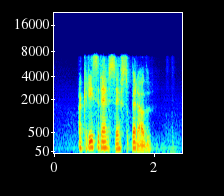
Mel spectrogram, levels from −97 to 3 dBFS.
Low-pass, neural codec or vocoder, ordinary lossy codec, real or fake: 7.2 kHz; codec, 16 kHz, 0.5 kbps, X-Codec, WavLM features, trained on Multilingual LibriSpeech; Opus, 64 kbps; fake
